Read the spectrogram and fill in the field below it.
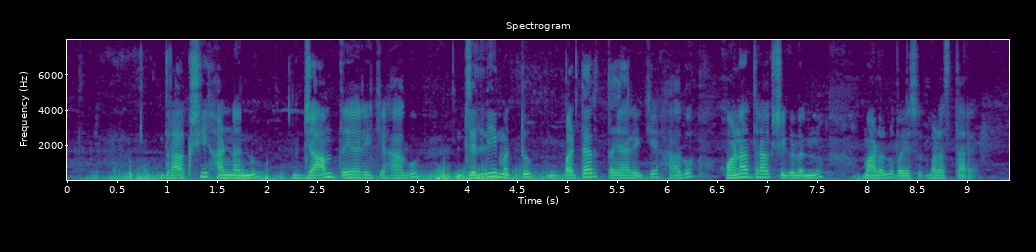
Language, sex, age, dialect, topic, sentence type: Kannada, male, 18-24, Mysore Kannada, agriculture, statement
